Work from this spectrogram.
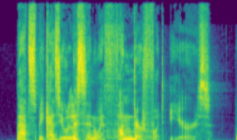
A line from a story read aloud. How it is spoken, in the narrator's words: the wolven snarled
